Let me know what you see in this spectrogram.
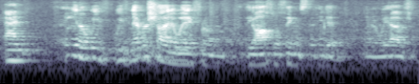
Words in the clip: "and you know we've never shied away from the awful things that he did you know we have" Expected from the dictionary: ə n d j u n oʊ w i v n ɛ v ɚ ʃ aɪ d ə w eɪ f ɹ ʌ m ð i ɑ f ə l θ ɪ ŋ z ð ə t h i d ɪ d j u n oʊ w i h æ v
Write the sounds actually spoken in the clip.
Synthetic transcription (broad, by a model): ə n j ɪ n oʊ w i v n ɛ v ɚ ʃ aɪ d ə w eɪ f ɹ ʌ m ð i ɑ f l θ ɪ ŋ z ð ə t h i d ɪ d j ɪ n oʊ w i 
